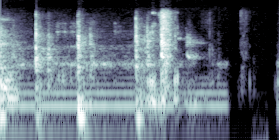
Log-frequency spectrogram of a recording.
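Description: Typing on a computer keyboard: several light, separate key clicks over a faint, steady low hum.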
